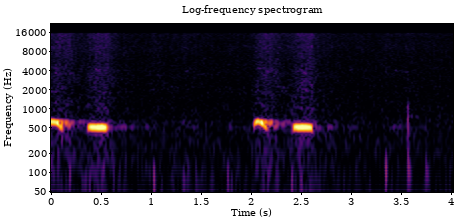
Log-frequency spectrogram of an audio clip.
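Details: Two-note cuckoo calls of a common cuckoo in Nuuksio, Finland, 6 May 2015; two hollow cu-coo phrases, higher first syllable falling to a lower held one, about two seconds apart, quiet background.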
